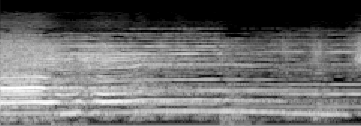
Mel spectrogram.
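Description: Background music from a song soundtrack: sustained notes held between sung lines, easing off in level after about a second.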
